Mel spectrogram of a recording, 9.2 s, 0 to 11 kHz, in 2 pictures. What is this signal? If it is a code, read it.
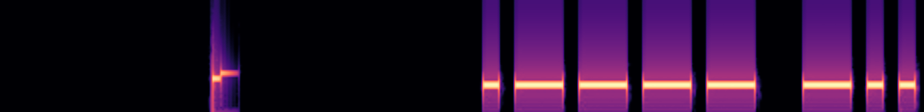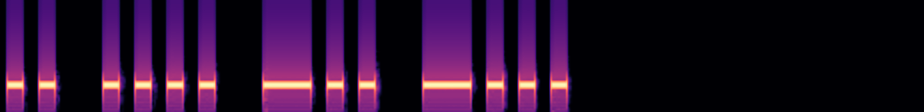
Morse code, heard as a keyed tone, about 15 wpm, 700 Hz. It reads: 16HDB
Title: Five Challenging Letter-Number Combinations 15wpm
